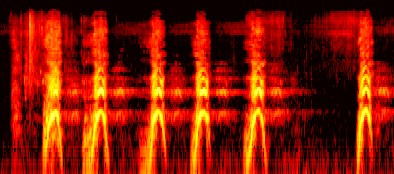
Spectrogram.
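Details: Dachshund swimming on a hot day, giving a quick run of five sharp, high barks about two thirds of a second apart, then a short pause and one more bark; no other sounds.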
